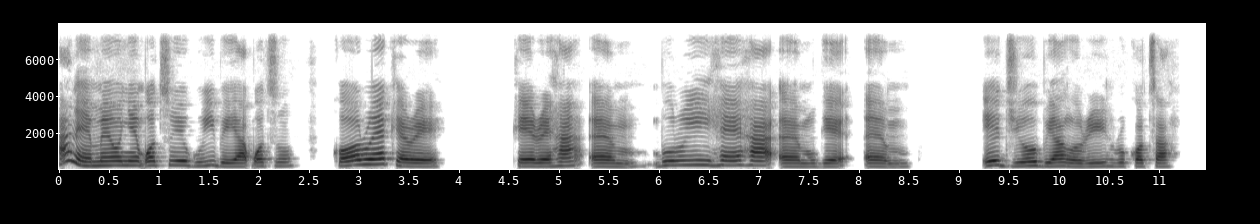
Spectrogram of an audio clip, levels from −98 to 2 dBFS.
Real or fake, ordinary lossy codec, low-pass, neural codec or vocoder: real; none; 7.2 kHz; none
